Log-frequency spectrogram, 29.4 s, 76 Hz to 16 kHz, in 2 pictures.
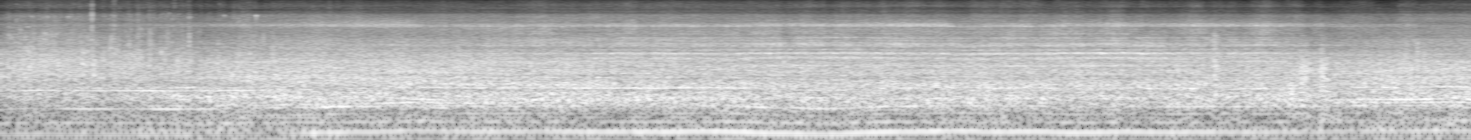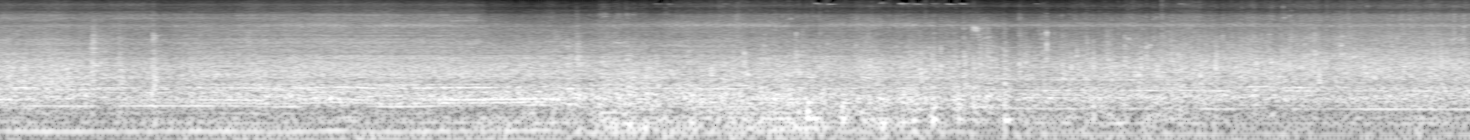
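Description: Heavy diesel machinery, a Cat 245B excavator and a rock crusher, running together in a loud, steady mechanical din with several steady engine tones. A low hum comes in a few seconds in and fades about two-thirds of the way through.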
